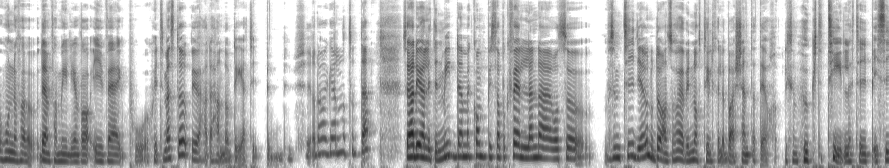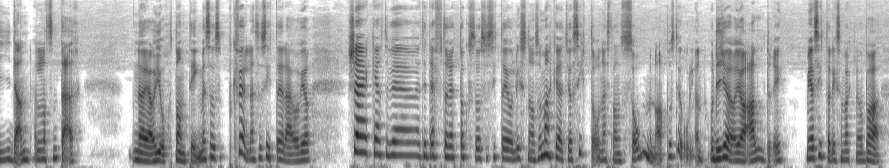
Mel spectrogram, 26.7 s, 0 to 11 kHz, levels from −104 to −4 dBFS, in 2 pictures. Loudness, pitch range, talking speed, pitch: -30 LUFS, 160-230 Hz, 255 wpm, 190 Hz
